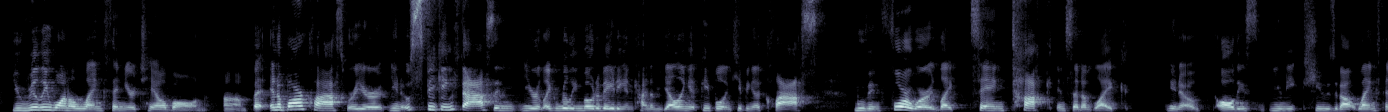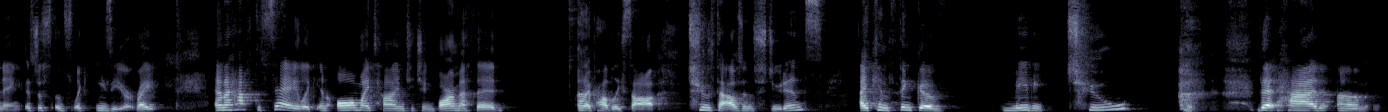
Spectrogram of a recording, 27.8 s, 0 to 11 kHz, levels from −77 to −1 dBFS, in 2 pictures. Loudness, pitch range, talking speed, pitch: -24 LUFS, 185-235 Hz, 185 wpm, 200 Hz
